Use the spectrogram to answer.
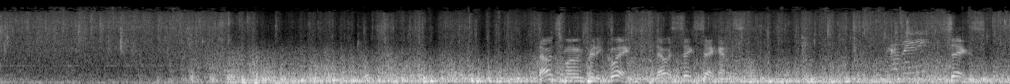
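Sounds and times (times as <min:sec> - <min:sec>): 
steady rain: 0:00.0 - 0:10.1
thunder from a lightning storm rumbling: 0:01.5 - 0:10.1
speech: 0:05.4 - 0:07.8, 0:09.5 - 0:10.0.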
